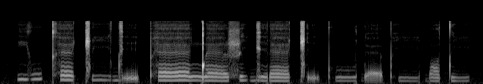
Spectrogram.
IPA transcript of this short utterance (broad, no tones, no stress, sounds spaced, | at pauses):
j u kʰ æ ǁ iː d ḛ pʰ æː ŋ͡ǃ æː ʂ i ɡ e ɾ æ ǁ ḛ pʰ uː ɗ æ̰ pʰ iː ɓ ɒ t i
